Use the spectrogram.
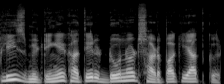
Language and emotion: Goan Konkani, neutral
